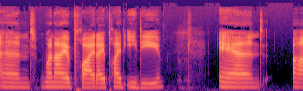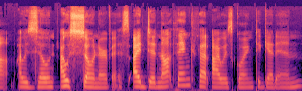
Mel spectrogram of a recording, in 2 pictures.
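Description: Monotone, flat intonation at a fairly slow pace, on a very clean recording with a silent background. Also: woman, medium pitch for a woman. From greater New York area. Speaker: college student. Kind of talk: casual chat.

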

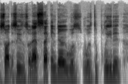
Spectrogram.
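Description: Speaking in a New York accent, a man with a fairly high voice talks in an animated tone. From Brooklyn, New York. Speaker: sports podcast co-host. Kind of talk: casual sports talk. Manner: halting, repeats words.

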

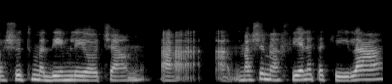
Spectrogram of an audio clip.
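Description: Fairly slow pace with monotone, flat intonation. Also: woman. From Israel, Rosh HaAyin. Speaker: former community emissary. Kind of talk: interview.

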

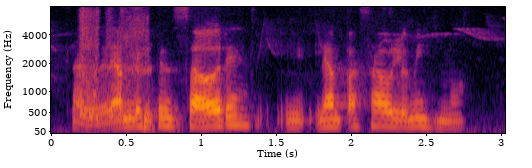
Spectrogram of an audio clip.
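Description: A woman is speaking. She has a Chilean accent. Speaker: podcast host, astrology writer. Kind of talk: interview conversation.

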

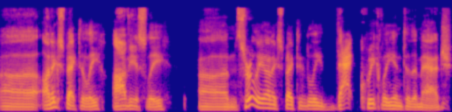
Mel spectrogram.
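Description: Over a quiet background, a man talks at a fairly slow pace with lively intonation. The sound is dry and close, with no echo. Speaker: podcast co-host. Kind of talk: casual chat. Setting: remote recording, Tallahassee.

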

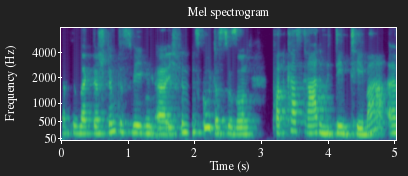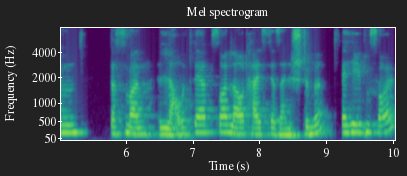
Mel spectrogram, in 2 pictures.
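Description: At a moderate pace, a woman speaks in a somewhat breathy voice with fairly even intonation. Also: medium pitch for a woman. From Germany, Cologne. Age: 40s. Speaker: psychological counselor. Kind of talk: interview.

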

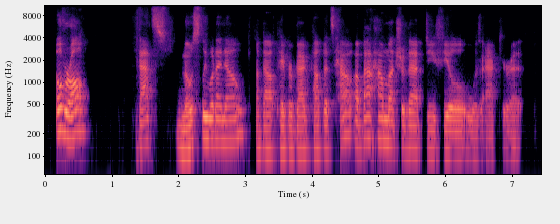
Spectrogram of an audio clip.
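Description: Over a quiet background, a man with an ordinary speaking voice talks at a moderate pace in a medium pitch. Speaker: podcast host. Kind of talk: casual comedic interview. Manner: deadpan, playful.

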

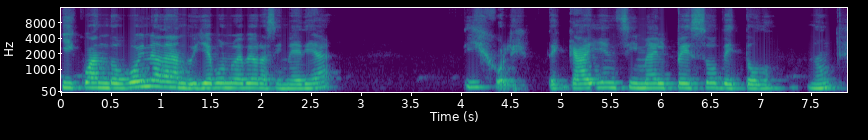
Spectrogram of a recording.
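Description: A woman speaks at a fairly slow pace in a medium pitch. Her intonation stays monotone and flat. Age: 50s. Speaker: open-water swimmer. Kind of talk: interview.

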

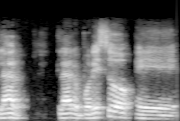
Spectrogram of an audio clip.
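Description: Ordinary pitch variation marks this man's voice. He speaks at a medium pitch. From Argentina. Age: 20s. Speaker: network marketing entrepreneur. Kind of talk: motivational business talk. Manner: slow.

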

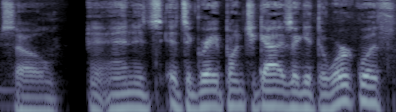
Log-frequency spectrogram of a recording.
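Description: With an American accent, a man speaks at a moderate pace. His voice is somewhat breathy, with fairly even intonation. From Rhode Island, US. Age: 50s. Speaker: retired army sergeant major. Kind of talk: casual interview over drinks.

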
